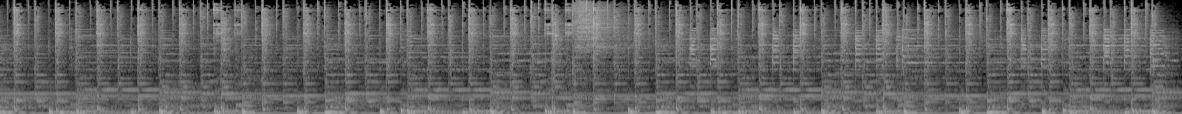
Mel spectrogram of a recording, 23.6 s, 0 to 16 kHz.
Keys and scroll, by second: 0.9 ↻, 2.2 ctrl+z, 12.9 ctrl+d.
